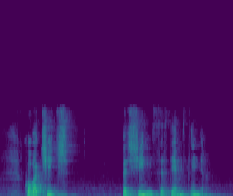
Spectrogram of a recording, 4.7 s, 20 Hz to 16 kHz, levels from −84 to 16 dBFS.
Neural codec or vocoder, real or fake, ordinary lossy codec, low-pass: codec, 16 kHz, 16 kbps, FreqCodec, smaller model; fake; none; 7.2 kHz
